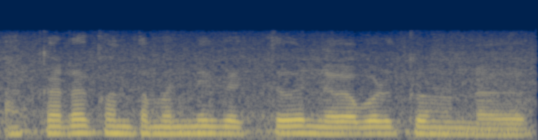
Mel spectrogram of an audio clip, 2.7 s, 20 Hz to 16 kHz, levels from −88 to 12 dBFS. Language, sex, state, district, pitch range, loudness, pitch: Telugu, male, Andhra Pradesh, Sri Satya Sai, 135-145 Hz, -14 LUFS, 140 Hz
